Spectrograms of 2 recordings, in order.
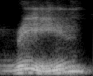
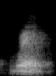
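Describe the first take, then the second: First: It is pronounced as the present-tense form. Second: It is pronounced as the past-tense form. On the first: The action happens now. "se pronuncia en presente read" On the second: The action already happened. "en pasado y en participio se pronuncia read"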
